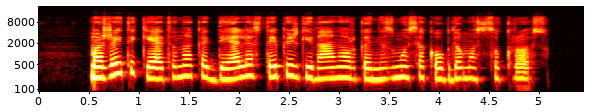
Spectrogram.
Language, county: Lithuanian, Alytus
